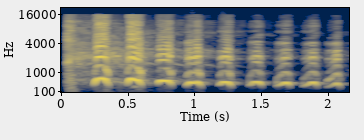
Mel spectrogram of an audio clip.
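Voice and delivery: high mocking laugh; loud laugh. Real, not acted. Host mocking the guest, loud laugh. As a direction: laugh at her in disbelief.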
